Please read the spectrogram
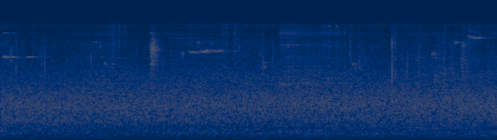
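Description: Steady outdoor waterfront background noise, with a few faint short bird chirps.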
